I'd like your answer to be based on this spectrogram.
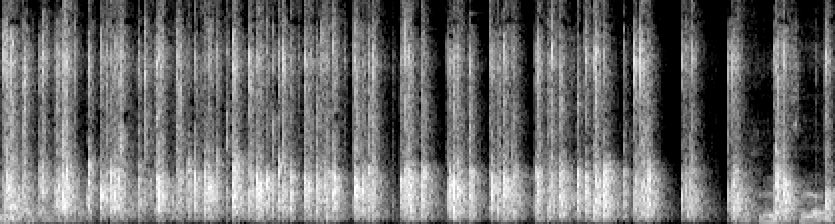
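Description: A church congregation at morning prayer claps in a fast, steady rhythm, loud and close, with voices mixed in.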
